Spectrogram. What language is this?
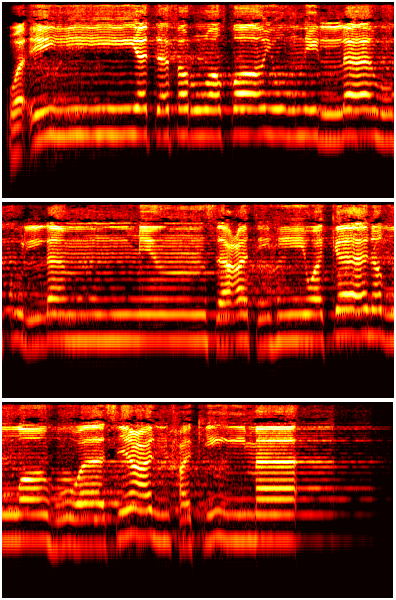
Arabic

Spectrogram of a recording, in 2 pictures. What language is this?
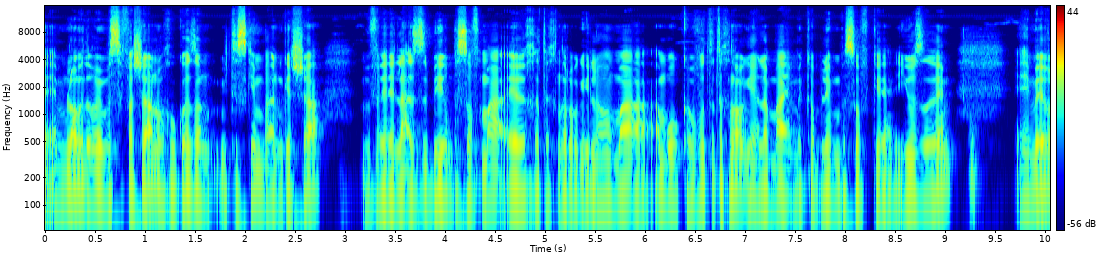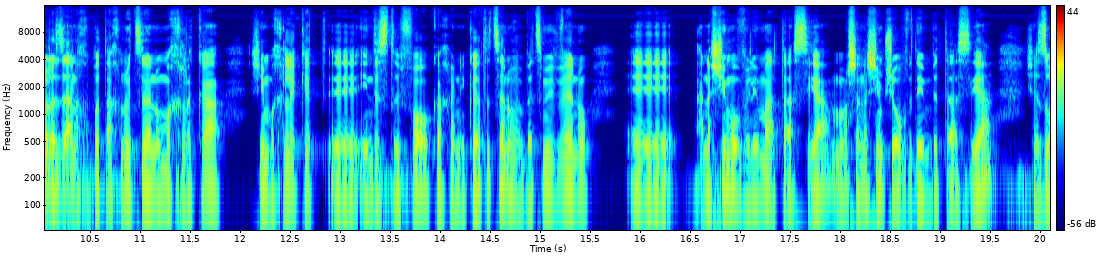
Hebrew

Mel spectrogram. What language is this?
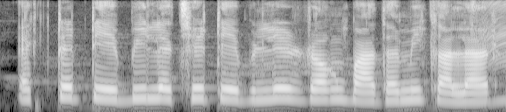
Bangla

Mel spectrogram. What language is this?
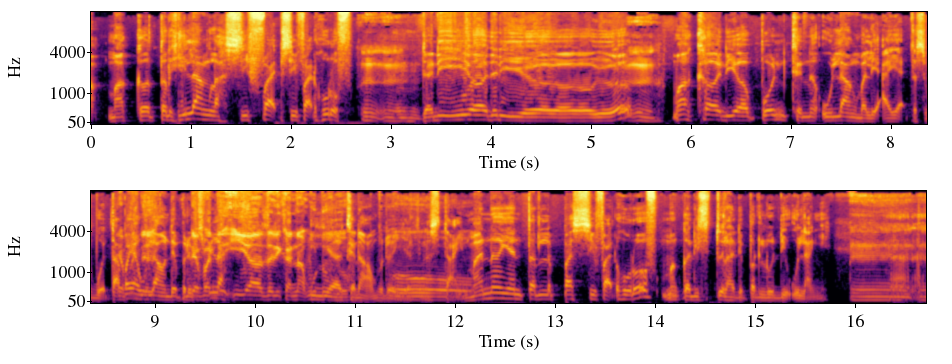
Malay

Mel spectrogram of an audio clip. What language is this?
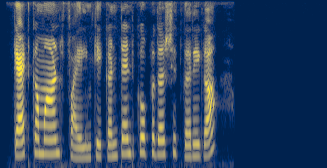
Hindi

